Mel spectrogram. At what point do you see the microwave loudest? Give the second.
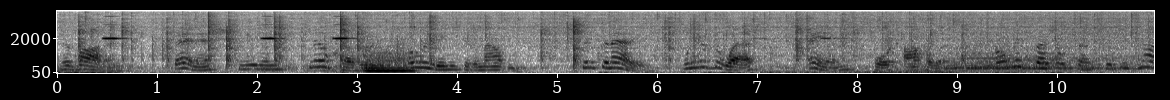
3 s.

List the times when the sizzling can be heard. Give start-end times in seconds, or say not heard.
0.0-10.9.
